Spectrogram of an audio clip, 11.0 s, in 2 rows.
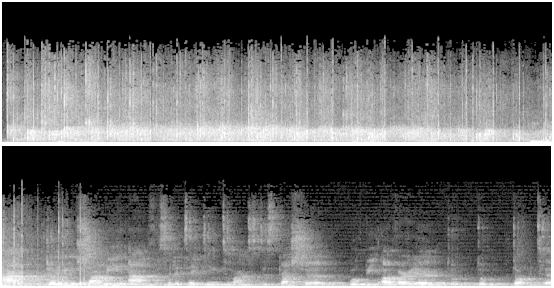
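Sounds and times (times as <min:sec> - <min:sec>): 
audience applause welcoming a Catalan author: 0:00.0 - 0:05.9
speech: 0:06.0 - 0:10.9.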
